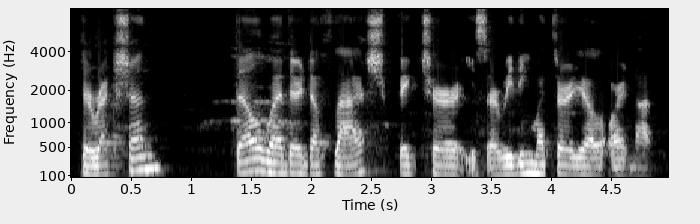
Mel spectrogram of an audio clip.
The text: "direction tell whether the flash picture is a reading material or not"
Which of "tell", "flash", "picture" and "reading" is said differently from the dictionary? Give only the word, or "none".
none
